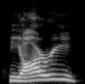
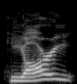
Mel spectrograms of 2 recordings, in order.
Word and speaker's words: Chiari: I had to look up the pronunciation cuz I wasn't sure. It's called Kiari Malfformation. Kiari Malfformation.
